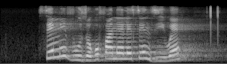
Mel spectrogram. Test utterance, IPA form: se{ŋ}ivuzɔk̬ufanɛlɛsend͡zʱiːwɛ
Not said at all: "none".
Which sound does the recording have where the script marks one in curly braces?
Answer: m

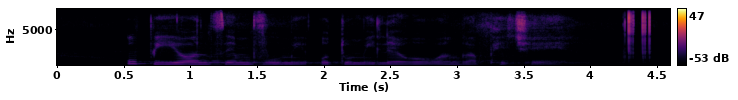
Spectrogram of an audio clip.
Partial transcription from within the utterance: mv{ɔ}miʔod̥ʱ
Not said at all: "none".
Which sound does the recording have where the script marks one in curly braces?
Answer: u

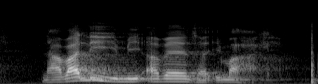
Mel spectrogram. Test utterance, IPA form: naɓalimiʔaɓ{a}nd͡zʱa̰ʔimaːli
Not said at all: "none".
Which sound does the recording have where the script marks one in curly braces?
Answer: ɛ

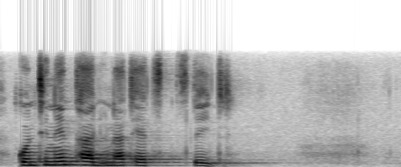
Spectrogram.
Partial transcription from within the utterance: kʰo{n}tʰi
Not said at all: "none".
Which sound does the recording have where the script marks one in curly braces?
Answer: n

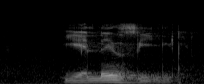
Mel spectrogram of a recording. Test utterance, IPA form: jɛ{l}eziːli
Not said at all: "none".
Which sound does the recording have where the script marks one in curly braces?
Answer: l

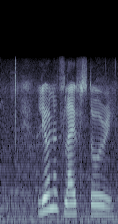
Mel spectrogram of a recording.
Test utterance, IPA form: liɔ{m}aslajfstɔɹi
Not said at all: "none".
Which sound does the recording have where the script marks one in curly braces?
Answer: n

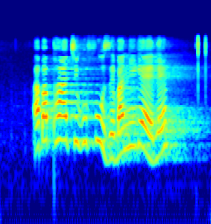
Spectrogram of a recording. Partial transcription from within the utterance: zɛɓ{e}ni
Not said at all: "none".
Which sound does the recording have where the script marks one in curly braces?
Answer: a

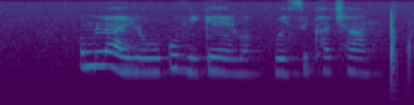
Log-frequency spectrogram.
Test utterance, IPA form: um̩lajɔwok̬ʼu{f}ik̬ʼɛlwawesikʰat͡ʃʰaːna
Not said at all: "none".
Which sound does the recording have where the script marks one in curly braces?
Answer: v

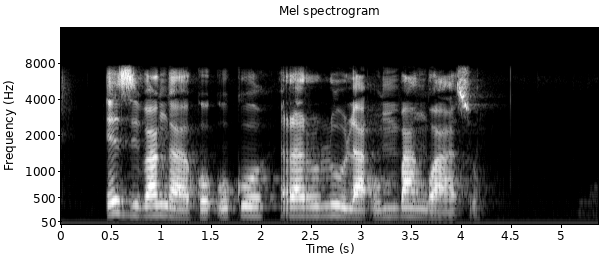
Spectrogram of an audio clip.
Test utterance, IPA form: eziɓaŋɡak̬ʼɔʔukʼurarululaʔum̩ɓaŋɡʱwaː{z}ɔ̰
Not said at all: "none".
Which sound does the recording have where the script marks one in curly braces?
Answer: z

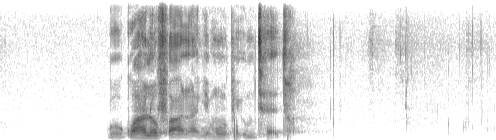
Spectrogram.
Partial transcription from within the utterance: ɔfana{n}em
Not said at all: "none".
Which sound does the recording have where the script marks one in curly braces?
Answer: ŋ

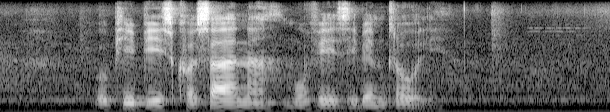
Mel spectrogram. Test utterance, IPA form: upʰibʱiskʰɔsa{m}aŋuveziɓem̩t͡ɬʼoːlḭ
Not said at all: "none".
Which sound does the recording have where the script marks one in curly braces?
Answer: n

